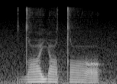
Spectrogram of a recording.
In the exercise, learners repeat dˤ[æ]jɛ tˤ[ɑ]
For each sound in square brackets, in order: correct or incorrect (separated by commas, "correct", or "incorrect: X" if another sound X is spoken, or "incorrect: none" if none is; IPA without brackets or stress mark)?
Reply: correct, correct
